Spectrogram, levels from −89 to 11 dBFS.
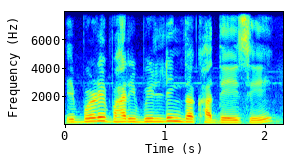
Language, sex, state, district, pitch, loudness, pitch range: Halbi, female, Chhattisgarh, Bastar, 205 Hz, -15 LUFS, 165-215 Hz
